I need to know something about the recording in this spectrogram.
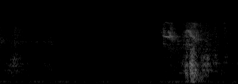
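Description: Faint rustling of a folded paper instruction sheet being moved by hand, fading out within the first half-second, then near silence until a short rustle near the end.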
